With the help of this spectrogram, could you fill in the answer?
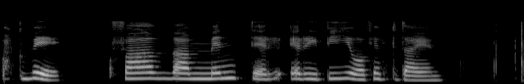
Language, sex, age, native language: Icelandic, female, 12, Icelandic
